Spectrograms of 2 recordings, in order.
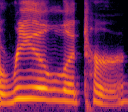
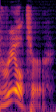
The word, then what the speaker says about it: realtor: do people say that oh realer yeah it's real you said it correctly which is realtor realtor I used to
